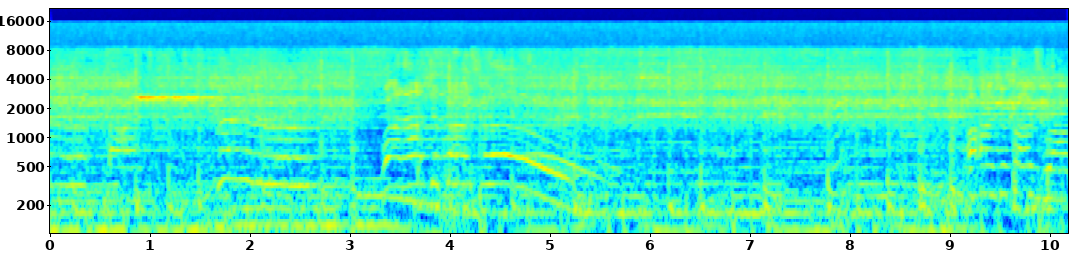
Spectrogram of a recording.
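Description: Punk rock band playing live, with electric guitars, bass and drums, heard on an old cassette recording. About three and a half seconds in, a high note slides downward.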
